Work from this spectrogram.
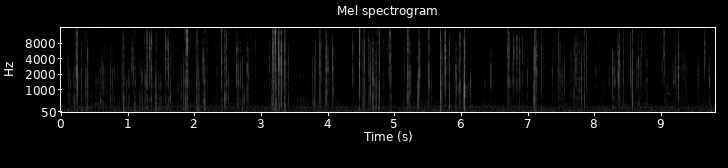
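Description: A small, crumpled, shiny silvery plastic-foil wrapper, empty, is held in one hand and crinkled and scrunched by the fingertips close to the microphone. The result is a dense stream of sharp, bright crackles and crinkles that vary in loudness over a faint low, steady hum.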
